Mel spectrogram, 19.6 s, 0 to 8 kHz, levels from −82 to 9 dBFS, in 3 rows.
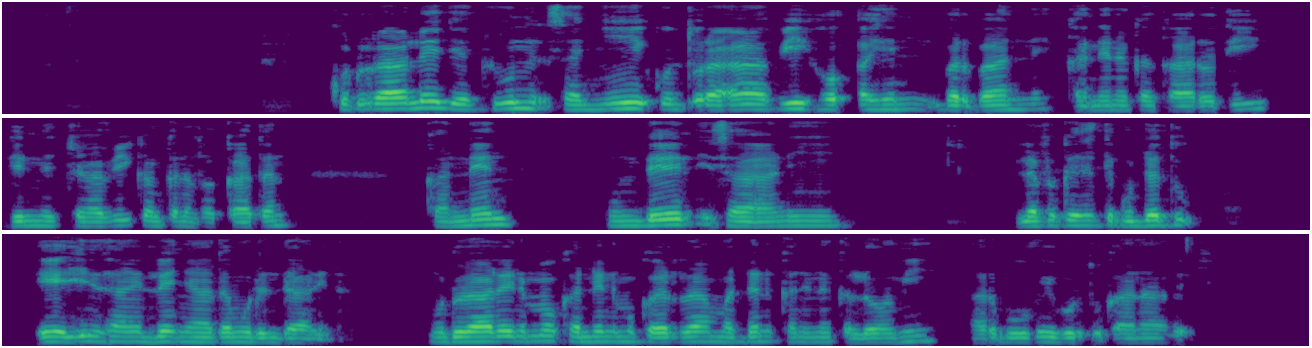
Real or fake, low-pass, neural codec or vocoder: fake; 7.2 kHz; vocoder, 22.05 kHz, 80 mel bands, Vocos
